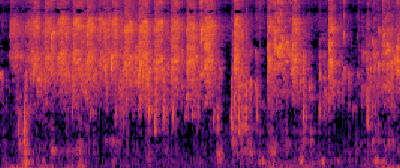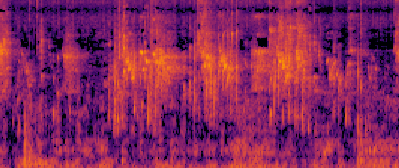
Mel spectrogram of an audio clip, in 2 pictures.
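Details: Lively parakeet chatter with rapid squeaky chirps and harsher squawk-like notes, loud throughout with a short dip near three seconds, while soft flutter and rustle sit underneath.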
